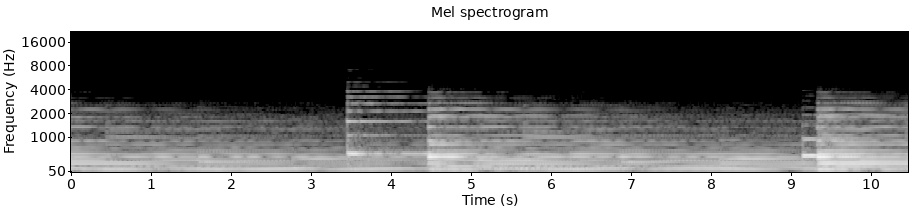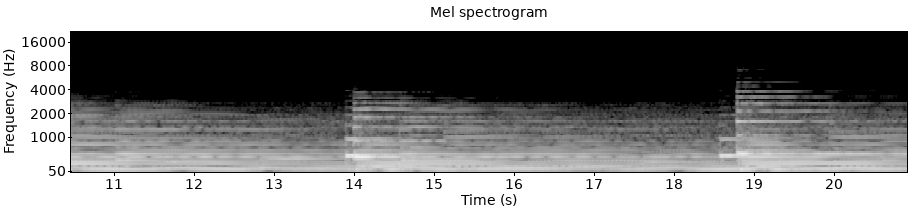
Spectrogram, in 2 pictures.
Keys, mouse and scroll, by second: 0.8-1.2 ctrl+alt+scroll down 1, 1.7 ctrl+alt+scroll down 1, 5.4-7.4 ctrl+alt+scroll up 5, 7.4-8.6 ctrl+alt+scroll up 1, 8.8-10.2 alt+right drag, 10.2 click, 11.1 click, 11.6-14.0 alt+right drag, 14.0-20.9 drag.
